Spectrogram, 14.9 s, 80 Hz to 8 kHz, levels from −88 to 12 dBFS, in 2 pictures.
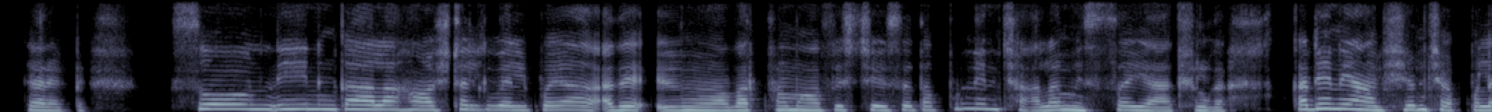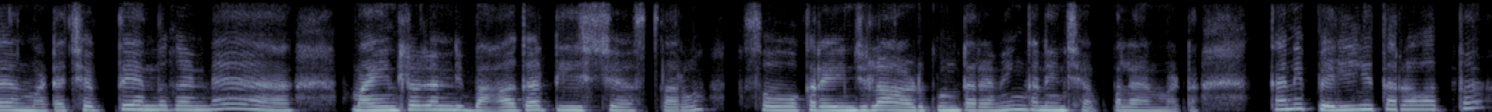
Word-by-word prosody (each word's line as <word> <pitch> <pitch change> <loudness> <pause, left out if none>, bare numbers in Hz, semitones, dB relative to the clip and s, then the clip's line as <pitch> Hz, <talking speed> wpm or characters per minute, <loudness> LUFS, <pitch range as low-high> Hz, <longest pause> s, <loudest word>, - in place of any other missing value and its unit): కరెక్టే. 235 -2 -3 0.5
సో, 340 - -1 0.3
నేనింకా 320 0 +2
అలా 295 - +3
హాస్టలకి 285 +1 -2
వెళ్ళిపోయా, 280 +1 -2 0.2
అదే 265 +3 +3 0.2
ఆహ్, 245 0 +1
వర్క్ 250 0 0
ఫ్రమ్ 270 -1 +1
ఆఫీస్ 265 +1 -3
చేసేతప్పుడు 270 +3 -3
నేను 325 -2 -2
చాలా 240 +4 -2
మిసయ్యా 255 0 -1
యాక్చువల్‌గా. 220 0 -5 0.3
కానీ, 315 +3 +4
నేనా 315 -3 +4
విషయం 290 +4 0
చెప్పలేదనమాట. 250 -2 0
చెప్తే 270 +3 -1
ఎందుకంటే 285 +2 0 0.6
మా 245 - +5
ఇంట్లో 260 +3 +4
నన్ని 275 -2 +2
బాగా 245 +5 +1
టీజ్ 260 -2 +1
చేస్తారు. 235 0 -4 0.3
సో, - - -4 0.2
ఒక 250 - -13
రేంజ్‌లో 250 +2 +5
ఆడుకుంటారని 245 +2 +2 0.2
నేను 250 0 +5
చెప్పలే 235 +2 -4
అన్నమాట. 215 -2 -8 0.4
కానీ 330 +3 +2
పెళ్లి 275 +3 +3
తరవాత 300 +1 -2
265 Hz, 155 wpm, -29 LUFS, 245-285 Hz, 0.6 s, మా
